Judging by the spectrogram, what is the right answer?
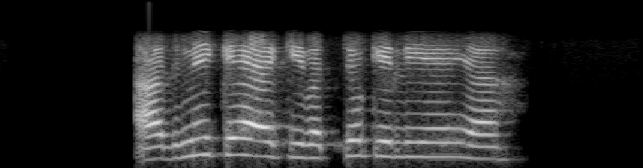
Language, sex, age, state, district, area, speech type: Hindi, female, 60+, Uttar Pradesh, Hardoi, rural, conversation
